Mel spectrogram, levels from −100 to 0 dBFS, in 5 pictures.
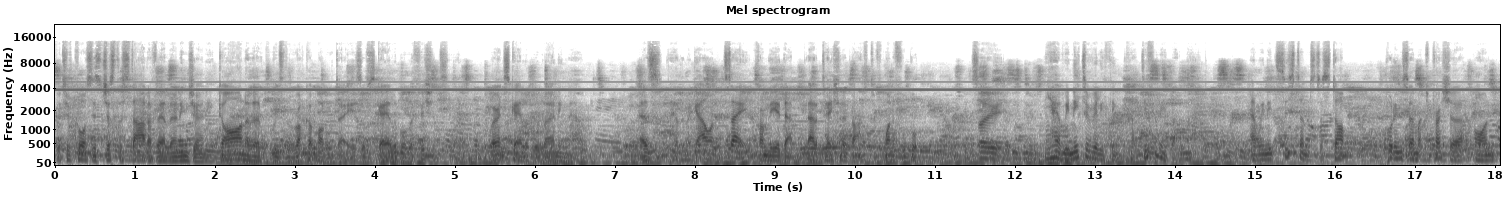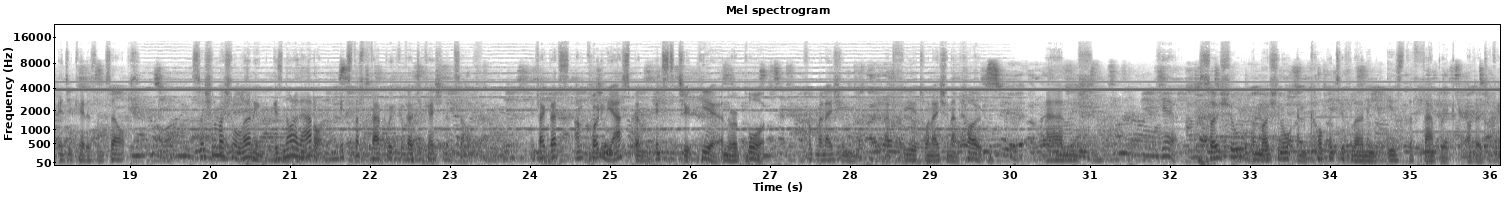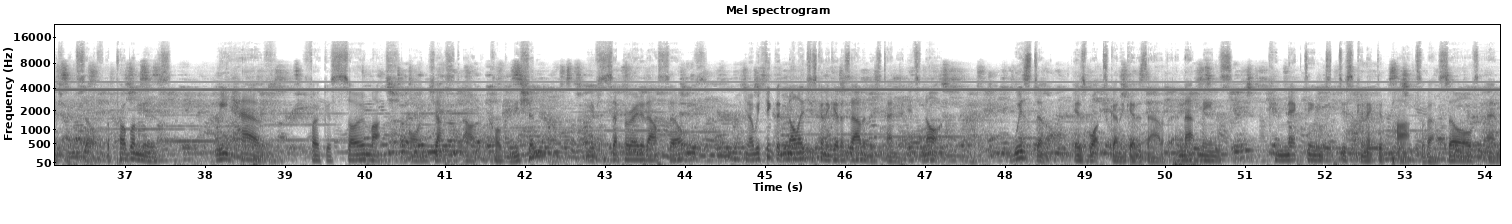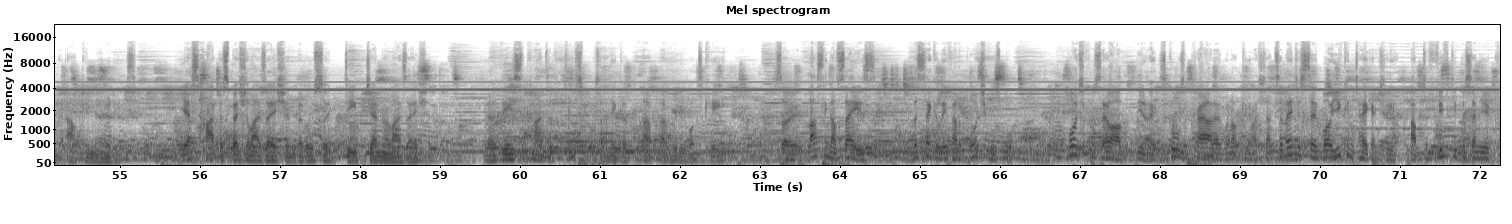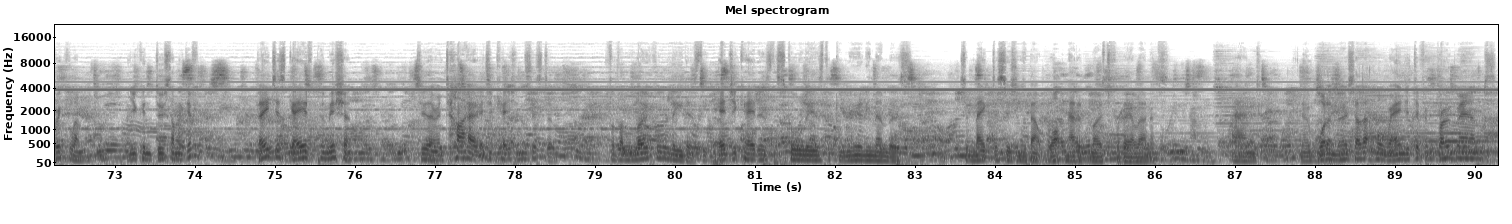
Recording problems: high-pitched whine; loud; throughout; 4 kHz, 5 dB below the speech
chatter from many people; loud; throughout; 3 dB below the speech
background music; noticeable; throughout; 10 dB below the speech

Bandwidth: 14.5 kHz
